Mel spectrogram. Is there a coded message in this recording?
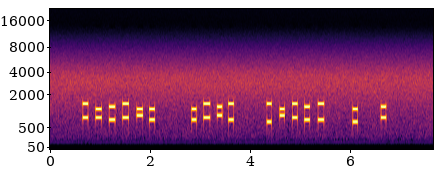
Yes: DTMF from 0.7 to 6.7 s, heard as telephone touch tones, dialled by hand, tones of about 110 ms. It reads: 9759*4 4906 3*956 1 8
